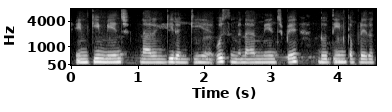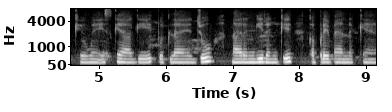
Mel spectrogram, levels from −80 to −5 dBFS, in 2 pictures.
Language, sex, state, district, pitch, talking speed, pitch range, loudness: Hindi, female, Uttar Pradesh, Varanasi, 175 Hz, 170 wpm, 170-185 Hz, -18 LUFS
